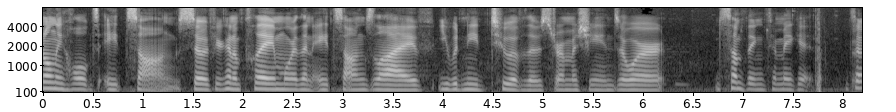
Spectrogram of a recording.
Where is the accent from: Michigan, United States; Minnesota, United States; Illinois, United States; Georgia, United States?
Illinois, United States; Chicago; also born or lived in Fort Worth, United States; now in Austin, United States; I'm originally from Chicago, moved to Fort Worth, came to Austin 11 years ago.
